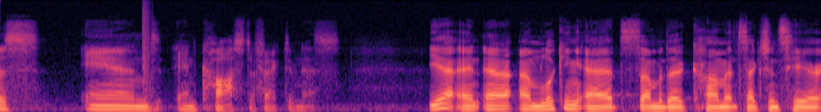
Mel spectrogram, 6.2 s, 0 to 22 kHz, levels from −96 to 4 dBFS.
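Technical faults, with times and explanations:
1.07–1.15 s, loose connector crackle: a worn or dirty contact briefly makes and breaks, chopping the speech signal into an irregular scratchy burst.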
